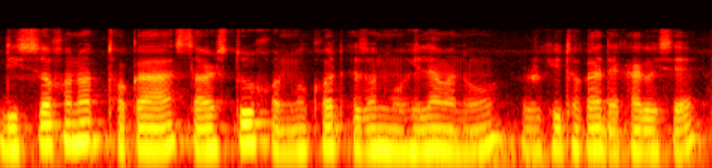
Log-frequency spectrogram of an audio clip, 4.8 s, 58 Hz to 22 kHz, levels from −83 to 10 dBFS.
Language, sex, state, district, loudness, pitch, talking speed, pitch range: Assamese, male, Assam, Sonitpur, -17 LUFS, 120 Hz, 150 wpm, 115-135 Hz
